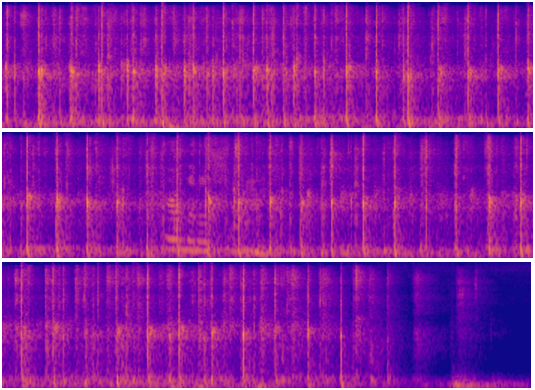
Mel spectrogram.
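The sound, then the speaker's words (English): An audience breaks into applause for election workers, a dense, steady patter of many hands clapping that holds for about twelve seconds before quickly tapering off into quiet. “Would you mind if we just give them a quick round of applause?”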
